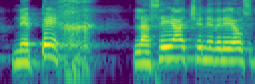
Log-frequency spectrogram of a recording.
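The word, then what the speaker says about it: נפש: el alma en el hebreo es nepesh, se pronuncia nepej, la CH en hebreo se pronuncia como J, nepesh, murió.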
